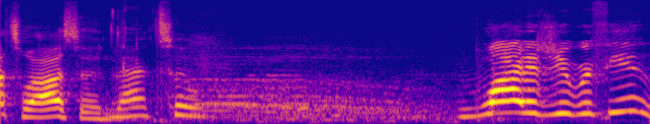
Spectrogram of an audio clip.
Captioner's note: audience exclaims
